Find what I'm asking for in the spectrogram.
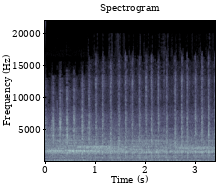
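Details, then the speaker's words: Hangkai outboard, restarted after painting the lower unit: quick, even ticking beat with smooth steady hum and no misses or stumbles; normal idle. "firing it up one more time after painting the lower unit and the CR still running good"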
